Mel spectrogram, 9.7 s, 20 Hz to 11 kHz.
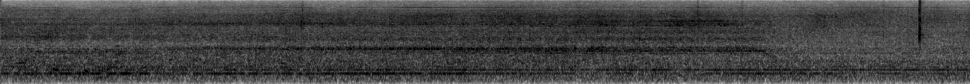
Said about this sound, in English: runway 36 right is also not bad for the arrival of the A380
